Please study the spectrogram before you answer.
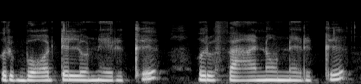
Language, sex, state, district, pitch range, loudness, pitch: Tamil, female, Karnataka, Bangalore, 190-220 Hz, -14 LUFS, 195 Hz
